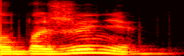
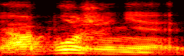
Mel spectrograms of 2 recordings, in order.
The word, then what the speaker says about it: обожение: благодати и показывает, что обожение даровал он, будучи Слово Божие, вселившись в них. Ибо Слав, это означает... Извини, обожение, ударение обожение. Да, обожение, точно.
